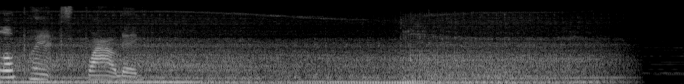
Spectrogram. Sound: sound of tractor revving engine

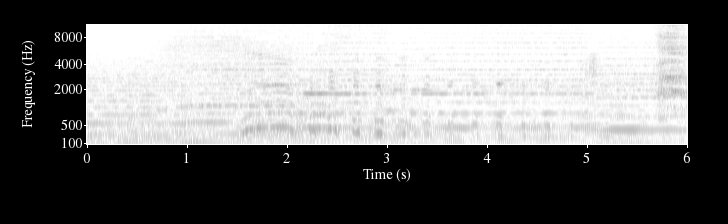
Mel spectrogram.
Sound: first doctor chuckles

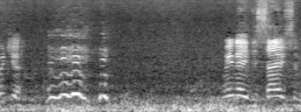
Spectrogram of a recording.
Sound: laughs

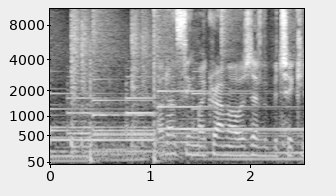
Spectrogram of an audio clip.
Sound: voiceover

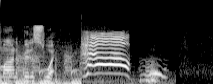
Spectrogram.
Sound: gurgle

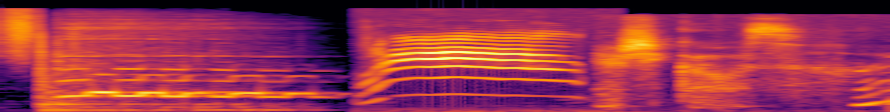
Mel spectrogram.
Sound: cat meows

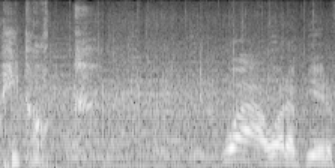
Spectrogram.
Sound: audience applauding

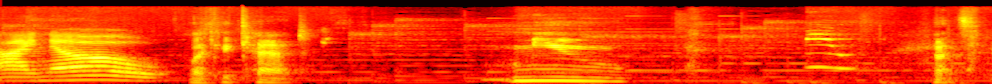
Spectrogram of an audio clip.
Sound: mewing; chuckles

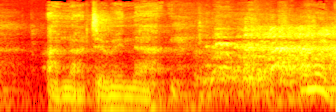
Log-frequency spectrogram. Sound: audience laughing

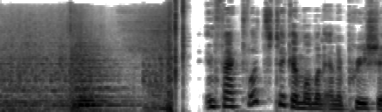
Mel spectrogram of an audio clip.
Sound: dramatic music; remote control clicks

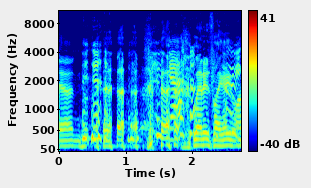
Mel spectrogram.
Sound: laughter

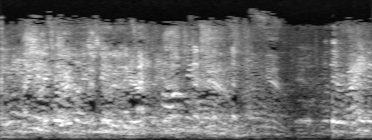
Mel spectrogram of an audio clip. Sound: audience chatters; speaking faintly

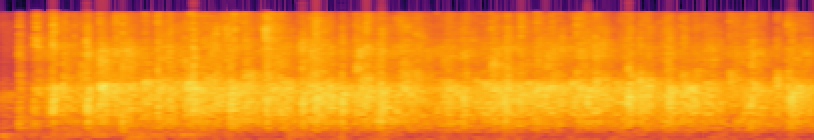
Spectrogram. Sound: applause

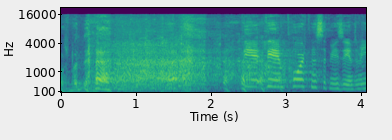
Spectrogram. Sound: audience laughs

